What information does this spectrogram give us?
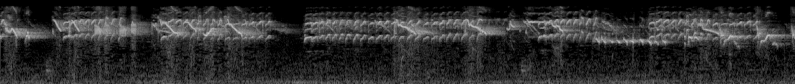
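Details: Oriental white-eye song used to test a bird's emotion and arousal levels: rapid, high twittering warbles in dense bursts of about one to one and a half seconds, separated by brief gaps.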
